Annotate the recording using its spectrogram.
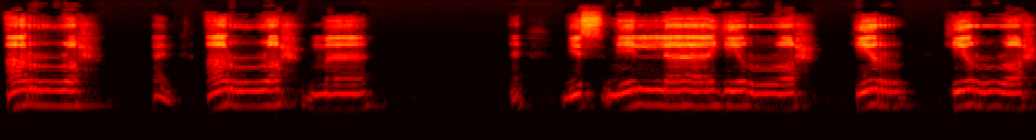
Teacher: ulama tajwid kata biasanya sekali ataupun dua kali getaran itu sebutan yang betul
